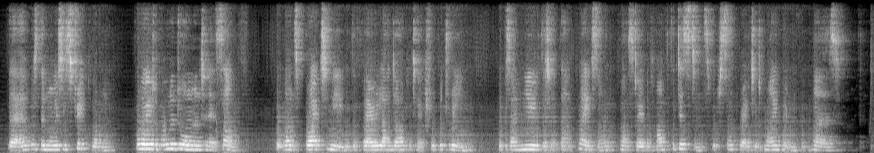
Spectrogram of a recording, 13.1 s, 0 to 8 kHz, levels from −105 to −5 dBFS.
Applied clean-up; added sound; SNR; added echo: neural separator model SepFormer DNS4.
